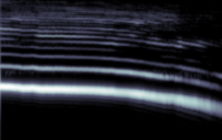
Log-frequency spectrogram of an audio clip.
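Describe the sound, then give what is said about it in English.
A person's voice imitates a wolf howl: one loud, sustained call lasting nearly three seconds, starting high and gliding slowly downward in pitch, with no other sounds. “He let out a loud howl.”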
